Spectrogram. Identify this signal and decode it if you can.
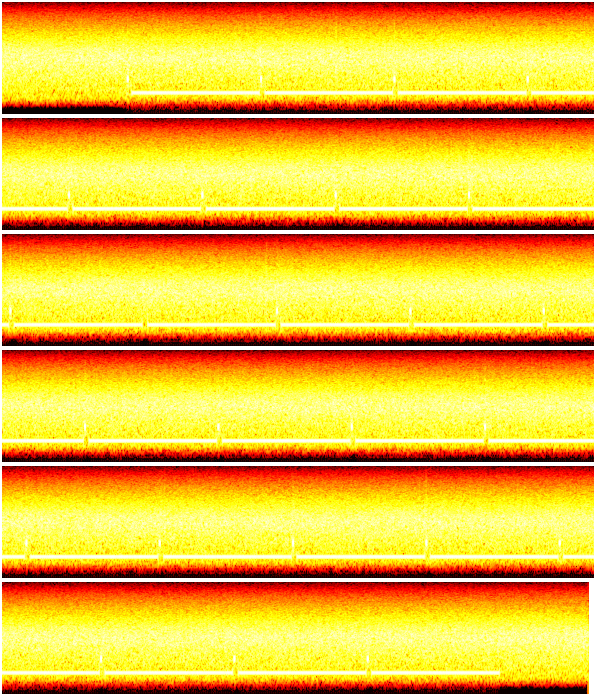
Radio time signal (WWV, Colorado), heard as ticks, one a second, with radio static.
